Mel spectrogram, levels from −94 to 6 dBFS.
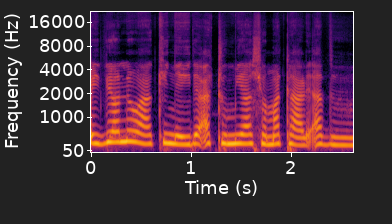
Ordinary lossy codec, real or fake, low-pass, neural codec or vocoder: none; fake; none; codec, 44.1 kHz, 7.8 kbps, Pupu-Codec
